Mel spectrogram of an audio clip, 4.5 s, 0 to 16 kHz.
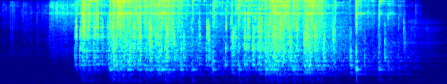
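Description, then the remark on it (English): A dense, sustained cascade of many coins, representing 50,000, pouring and clinking together for several seconds, loud, with no voices, tapering off with a few last jingles. “Here's what 50,000 would have sounded like.”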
